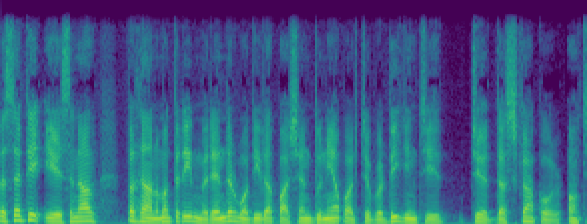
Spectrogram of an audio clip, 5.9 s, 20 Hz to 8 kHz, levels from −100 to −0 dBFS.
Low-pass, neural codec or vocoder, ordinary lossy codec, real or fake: 7.2 kHz; codec, 16 kHz, 0.5 kbps, FunCodec, trained on LibriTTS, 25 frames a second; none; fake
